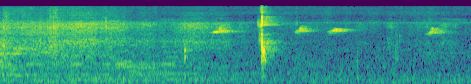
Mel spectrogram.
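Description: Coupon insert pages being handled and flipped, with a sharp paper snap a little past halfway. A few short, high bird-like chirps sound around it.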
